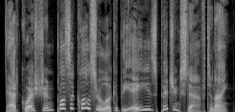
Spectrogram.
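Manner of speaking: high, hammed-up news teaser; local TV news promo. Comic mocking local TV news, promo anchor voice. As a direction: parody an anchor teasing tonight's story. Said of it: "How shitty is local T V news?".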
